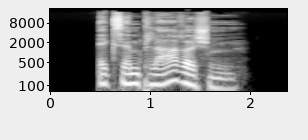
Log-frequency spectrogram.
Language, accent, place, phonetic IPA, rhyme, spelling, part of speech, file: German, Germany, Berlin, [ɛksɛmˈplaːʁɪʃm̩], -aːʁɪʃm̩, exemplarischem, adjective, De-exemplarischem.ogg
- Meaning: strong dative masculine/neuter singular of exemplarisch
